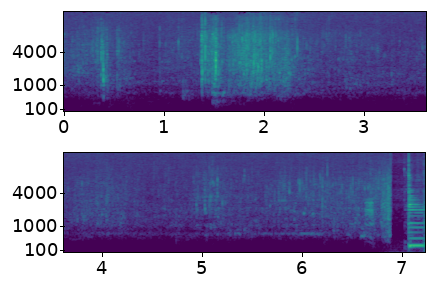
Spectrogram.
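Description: Seawater lapping and trickling among shoreline rocks, with a louder splash about one and a half seconds in.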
